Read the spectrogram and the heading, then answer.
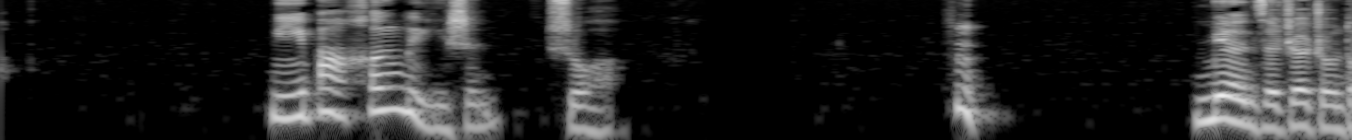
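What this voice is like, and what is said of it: Usual voice. Nothing is said of it.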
